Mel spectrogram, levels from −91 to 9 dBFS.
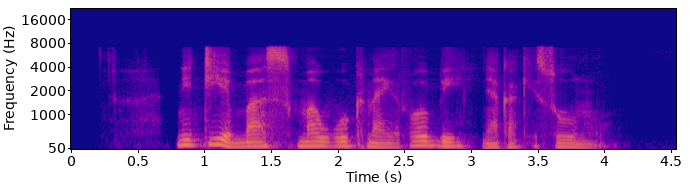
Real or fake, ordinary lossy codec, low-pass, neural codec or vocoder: fake; MP3, 96 kbps; 7.2 kHz; codec, 16 kHz, 0.7 kbps, FocalCodec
